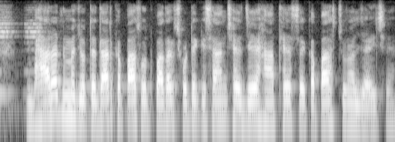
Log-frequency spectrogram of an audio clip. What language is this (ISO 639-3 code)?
mai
